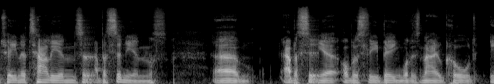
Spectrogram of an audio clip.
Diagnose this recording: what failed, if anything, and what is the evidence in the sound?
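AAC frame loss with concealment in the codec stage, at 0.86–0.99 s and 3.12–3.20 s. Gaps of about 85 ms and 64 ms fit four and three lost frames. The decoder refilled each from the last good spectrum, leaving a brief smeared, phasey patch in the speech.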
